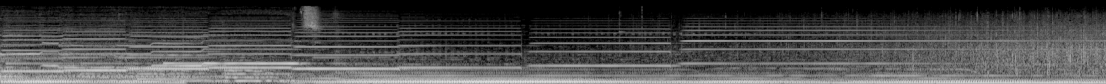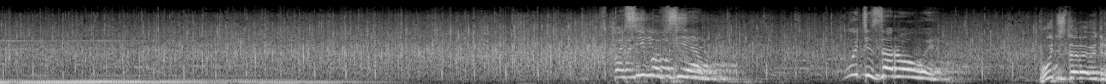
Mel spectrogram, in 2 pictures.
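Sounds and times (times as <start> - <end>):
sustained low musical chord: 0.0 - 15.7
audience applause after a song: 7.9 - 22.1
speech: 19.7 - 20.7, 21.5 - 22.1.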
